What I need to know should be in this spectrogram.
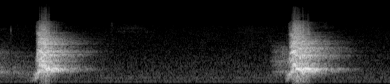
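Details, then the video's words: A two-month-old German Shepherd mix puppy named Bunk tries out his new bark: two sharp, bright barks about two and a half seconds apart in a quiet room. "Bunk getting used to his bark"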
